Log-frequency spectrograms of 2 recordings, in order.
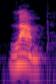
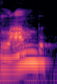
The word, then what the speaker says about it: lamb: Despite the fact that it's pronounced P at the end, as a P, it could very well be that this word could have been pronounced by someone from that time or a little bit before that time as lamb, but for our purposes,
